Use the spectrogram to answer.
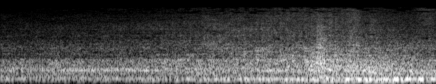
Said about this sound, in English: More cars, bye bye cars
